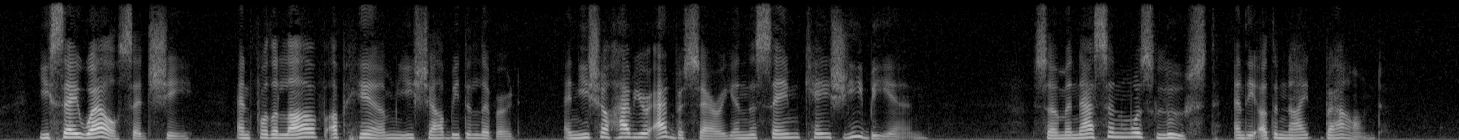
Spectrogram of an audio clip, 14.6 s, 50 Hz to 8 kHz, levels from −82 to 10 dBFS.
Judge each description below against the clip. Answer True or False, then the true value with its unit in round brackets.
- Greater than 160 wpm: False (150 wpm)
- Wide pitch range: False (4.2 semitones)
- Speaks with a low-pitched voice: False (190 Hz)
